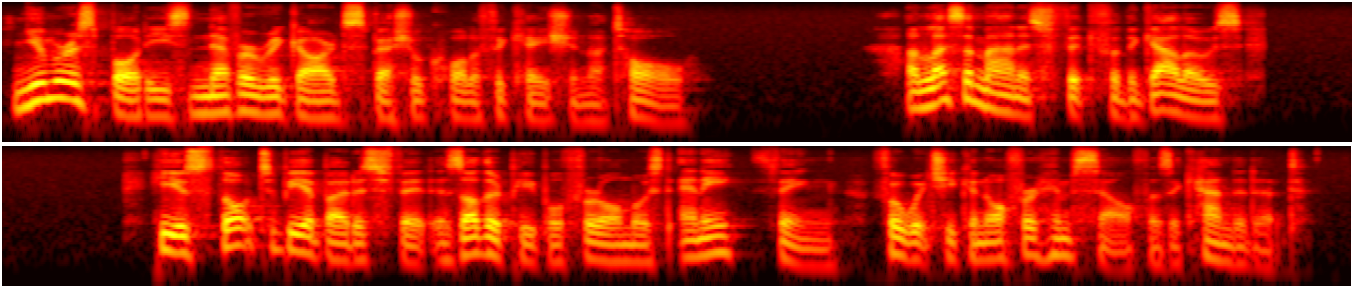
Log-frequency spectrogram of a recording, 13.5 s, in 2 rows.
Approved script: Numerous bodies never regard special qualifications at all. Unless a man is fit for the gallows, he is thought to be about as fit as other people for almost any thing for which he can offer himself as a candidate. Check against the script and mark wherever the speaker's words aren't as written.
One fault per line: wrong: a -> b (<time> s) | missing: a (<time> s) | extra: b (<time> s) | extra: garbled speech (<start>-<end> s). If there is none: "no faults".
wrong: qualifications -> qualification (2.1 s)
